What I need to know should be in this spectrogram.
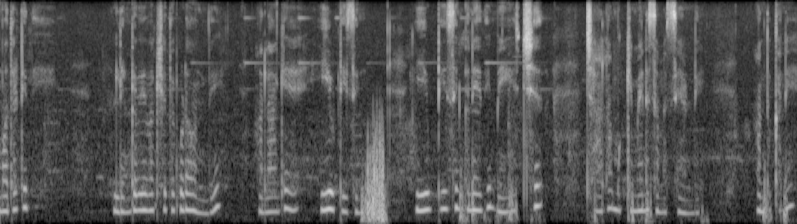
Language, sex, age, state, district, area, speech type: Telugu, female, 30-45, Andhra Pradesh, Guntur, urban, spontaneous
